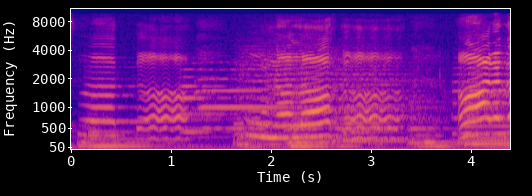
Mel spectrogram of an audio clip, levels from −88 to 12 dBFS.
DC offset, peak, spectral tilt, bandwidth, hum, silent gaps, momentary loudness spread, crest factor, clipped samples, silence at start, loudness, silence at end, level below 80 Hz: 0.3%; -6 dBFS; -4 dB/octave; 10 kHz; none; none; 14 LU; 18 dB; under 0.1%; 0 s; -24 LUFS; 0 s; -42 dBFS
